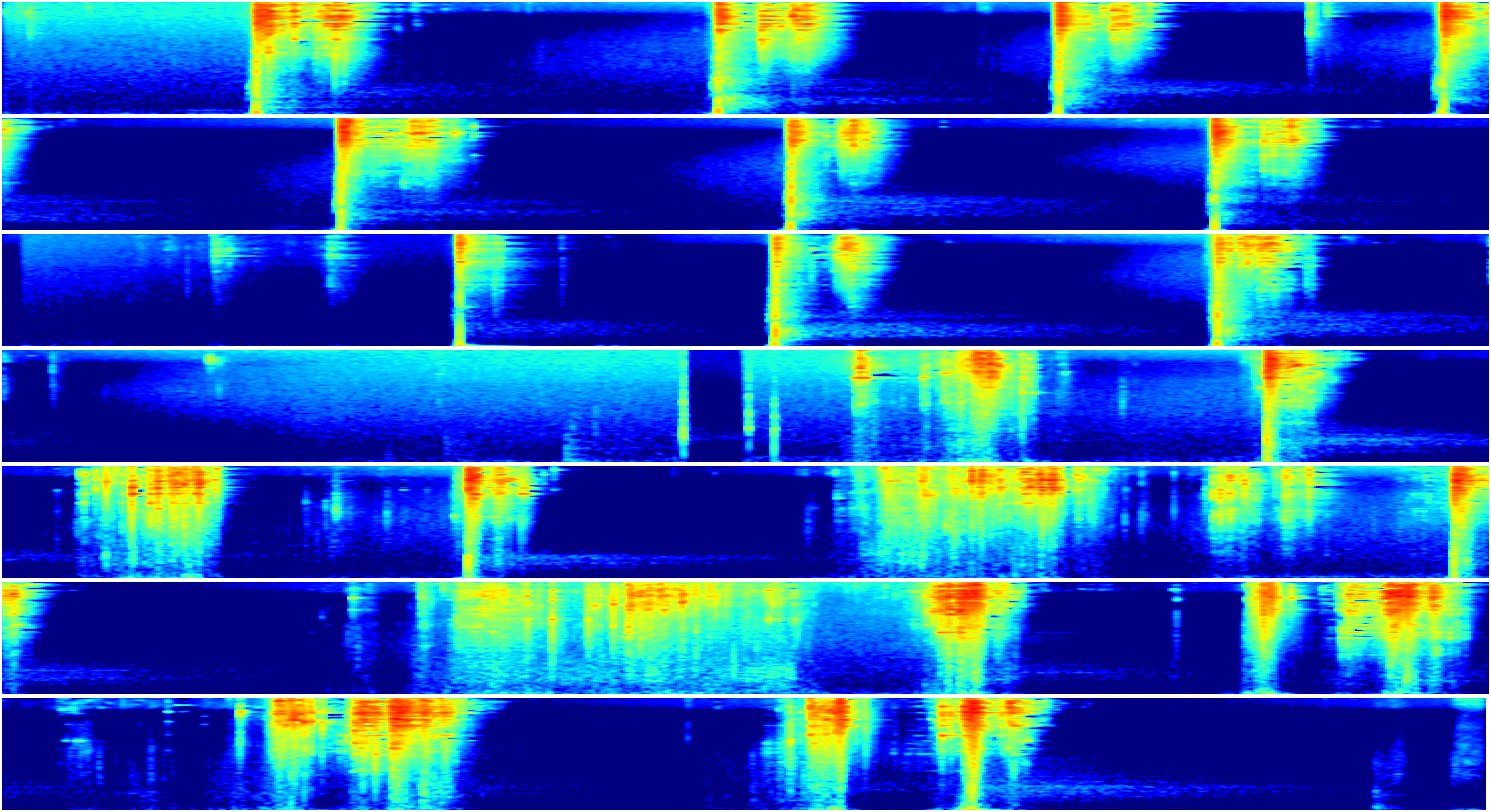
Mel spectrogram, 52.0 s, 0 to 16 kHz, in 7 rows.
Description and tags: Punched Glass
A bag of broken glass punched with a bamboo stick. Recorded with a Roland R-05, processed with Logic X (saturated, eq'd).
